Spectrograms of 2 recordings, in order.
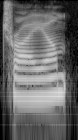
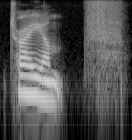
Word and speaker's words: triumph: um triumph try um that mf combination is unusual and and kind of weird so once your lips are closed for the m triumph then you open the top lip with your top teeth on your bottom lip and let air flow through triumph triumph and the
